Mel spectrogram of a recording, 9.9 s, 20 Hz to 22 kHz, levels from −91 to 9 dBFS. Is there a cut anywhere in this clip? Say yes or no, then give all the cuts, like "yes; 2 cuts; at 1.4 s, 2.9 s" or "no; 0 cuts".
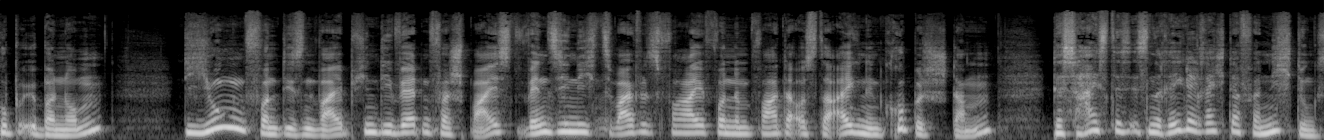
no; 0 cuts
